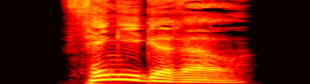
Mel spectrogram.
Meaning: inflection of fängig: 1. strong/mixed nominative masculine singular comparative degree 2. strong genitive/dative feminine singular comparative degree 3. strong genitive plural comparative degree
- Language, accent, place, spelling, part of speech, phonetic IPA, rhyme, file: German, Germany, Berlin, fängigerer, adjective, [ˈfɛŋɪɡəʁɐ], -ɛŋɪɡəʁɐ, De-fängigerer.ogg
